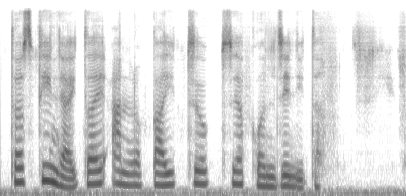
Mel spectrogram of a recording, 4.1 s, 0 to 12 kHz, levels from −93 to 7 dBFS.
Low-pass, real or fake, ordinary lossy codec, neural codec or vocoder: 9.9 kHz; fake; none; autoencoder, 22.05 kHz, a latent of 192 numbers a frame, VITS, trained on many speakers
